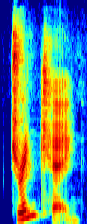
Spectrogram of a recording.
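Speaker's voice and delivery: usual speaking voice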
